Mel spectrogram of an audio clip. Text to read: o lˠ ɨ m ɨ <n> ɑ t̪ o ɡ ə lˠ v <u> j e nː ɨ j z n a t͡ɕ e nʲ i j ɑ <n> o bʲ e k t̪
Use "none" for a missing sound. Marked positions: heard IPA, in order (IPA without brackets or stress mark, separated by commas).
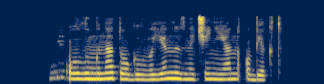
n, o, n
